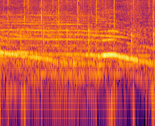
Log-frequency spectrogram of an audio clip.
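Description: Audience clapping and cheering as a song ends, under one long final sung note that slides slowly downward.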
